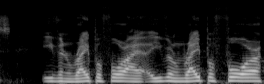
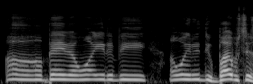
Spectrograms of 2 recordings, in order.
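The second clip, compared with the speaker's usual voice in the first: put-on lightly higher, sweet girlfriend voice; higher pitched coaxing girlfriend imitation; mock girlfriend voice; 5 semitones higher, much faster than usual. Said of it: "she was like".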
